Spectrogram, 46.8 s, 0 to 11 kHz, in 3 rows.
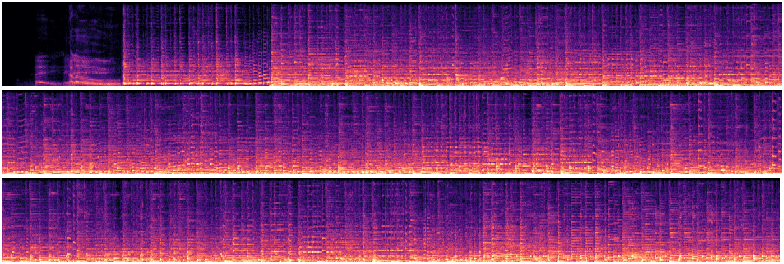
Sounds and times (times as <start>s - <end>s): Speech: 0.6s - 2.4s
Guitar: 0.7s - 46.7s
Mandolin: 2.3s - 46.7s
Banjo: 2.4s - 46.7s
Country: 2.4s - 46.7s.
